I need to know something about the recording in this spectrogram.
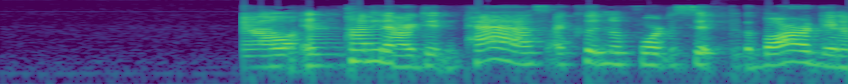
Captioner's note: technical interference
